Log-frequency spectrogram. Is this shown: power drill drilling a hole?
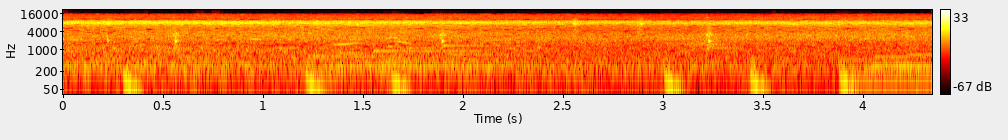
no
